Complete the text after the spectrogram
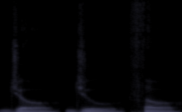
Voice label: "jojutho", concat syllables; Affixing experiment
